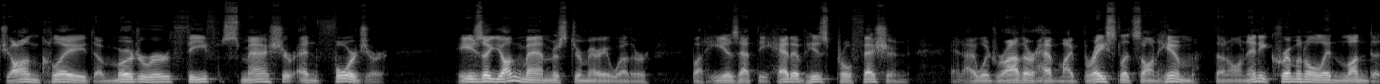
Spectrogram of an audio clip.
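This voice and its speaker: A man does a put-on character voice that is raspy and fairly low, with lively intonation and big swings in loudness. He keeps a moderate pace on a very clean recording with a silent background. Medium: read story. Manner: blunt, hearty.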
